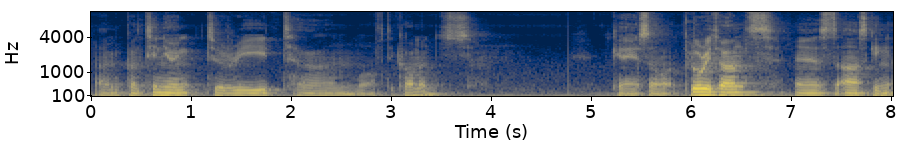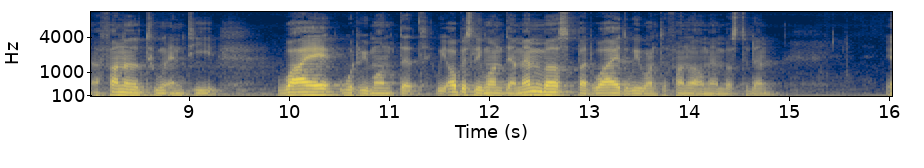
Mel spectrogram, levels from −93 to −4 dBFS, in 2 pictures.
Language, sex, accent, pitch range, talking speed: English, male, German, 100-115 Hz, 145 wpm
